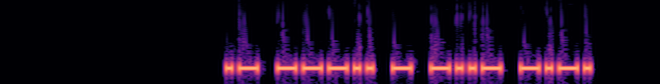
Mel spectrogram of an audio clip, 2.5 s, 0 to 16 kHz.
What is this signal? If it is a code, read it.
Morse code, heard as a keyed tone, about 51 wpm, 690 Hz. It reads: A8TXC
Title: Code Groups - 5 Letter:Numbers - 50wpm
